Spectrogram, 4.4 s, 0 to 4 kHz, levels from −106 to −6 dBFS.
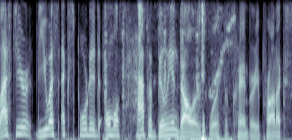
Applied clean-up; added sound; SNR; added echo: neural mask model Resemble Enhance denoiser.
